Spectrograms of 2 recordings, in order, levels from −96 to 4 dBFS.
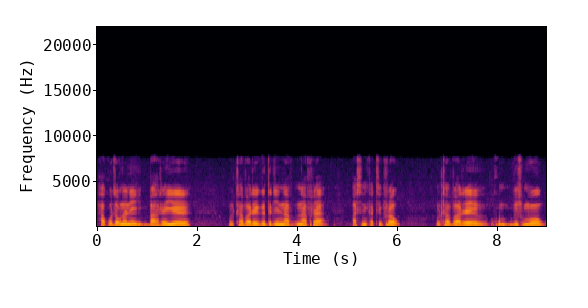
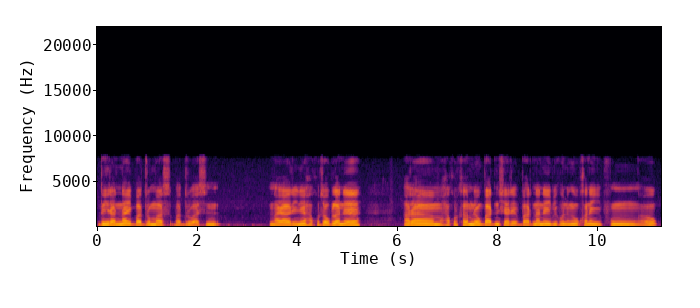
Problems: constant background noise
